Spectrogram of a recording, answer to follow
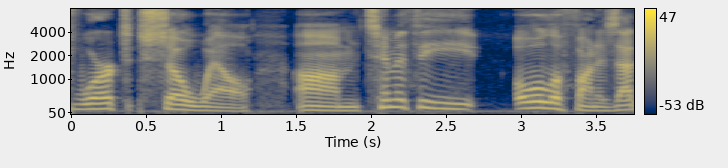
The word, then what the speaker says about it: Olyphant: and it just worked so well um Timothy Olaf is that how you pronounce his last name yeah okay so he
